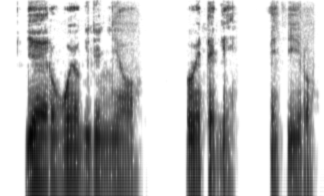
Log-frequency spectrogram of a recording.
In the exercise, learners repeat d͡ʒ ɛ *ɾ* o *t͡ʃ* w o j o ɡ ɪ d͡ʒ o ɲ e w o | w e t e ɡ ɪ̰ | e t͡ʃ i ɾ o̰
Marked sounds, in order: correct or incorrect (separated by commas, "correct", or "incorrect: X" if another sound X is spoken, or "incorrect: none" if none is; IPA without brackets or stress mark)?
correct, incorrect: none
